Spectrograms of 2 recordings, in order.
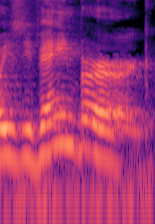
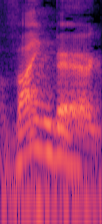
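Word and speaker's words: Weinberg: number one um and mo vainberg or mesl vineberg depending how you want to pronounce it his cello Certo which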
